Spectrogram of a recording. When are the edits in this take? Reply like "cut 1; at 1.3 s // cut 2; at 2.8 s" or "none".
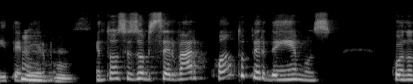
cut 1; at 0.9 s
